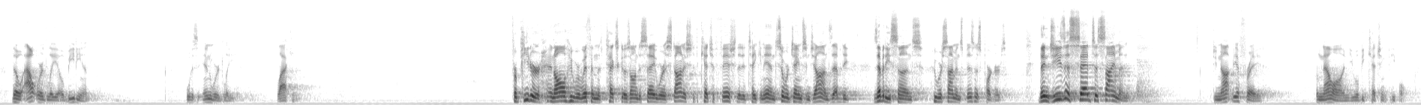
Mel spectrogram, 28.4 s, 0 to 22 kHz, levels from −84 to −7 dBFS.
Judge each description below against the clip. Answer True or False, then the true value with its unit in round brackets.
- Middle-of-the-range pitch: False (120 Hz)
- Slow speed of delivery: True (130 wpm)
